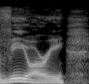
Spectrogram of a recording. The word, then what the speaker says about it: Vuori: that's it's not spelled like it's sound it's pronounced vyori it's spelled vuori v u o r i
